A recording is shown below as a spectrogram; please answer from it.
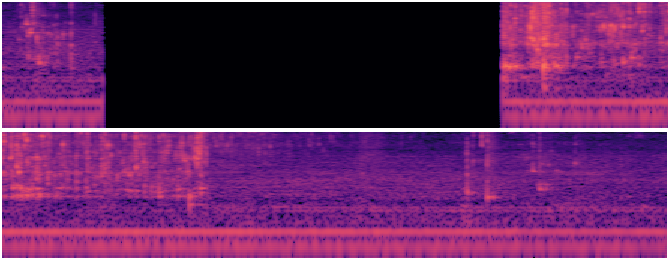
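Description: Water trickles and drips into plastic bags holding newly delivered freshwater fish, a steady low splashing under a constant background hum, with a brief silent gap near the start.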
